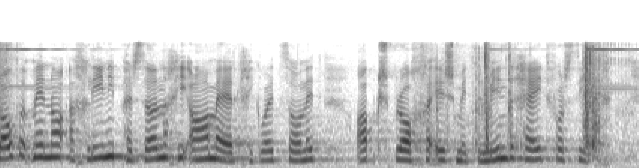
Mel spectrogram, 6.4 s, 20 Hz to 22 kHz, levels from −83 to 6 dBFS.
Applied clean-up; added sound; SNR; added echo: none; Mechanisms; 12 dB; none.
